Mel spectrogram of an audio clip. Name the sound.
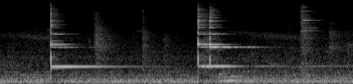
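beer glasses clinking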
